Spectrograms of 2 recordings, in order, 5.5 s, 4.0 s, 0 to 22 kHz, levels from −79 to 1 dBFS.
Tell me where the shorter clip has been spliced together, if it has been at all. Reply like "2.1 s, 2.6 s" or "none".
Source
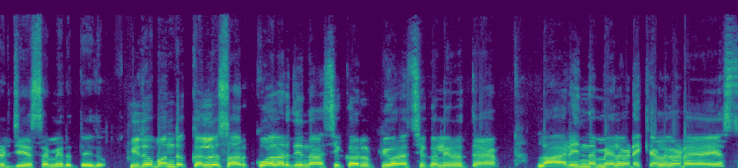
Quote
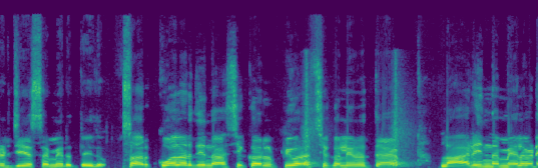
0.9 s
